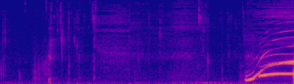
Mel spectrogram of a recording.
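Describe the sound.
Quiet chewing and soft bites as people taste a jackrabbit Christmas dish, a scatter of small moist crunches, then a voice breaks in with a loud exclamation that rises in pitch.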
